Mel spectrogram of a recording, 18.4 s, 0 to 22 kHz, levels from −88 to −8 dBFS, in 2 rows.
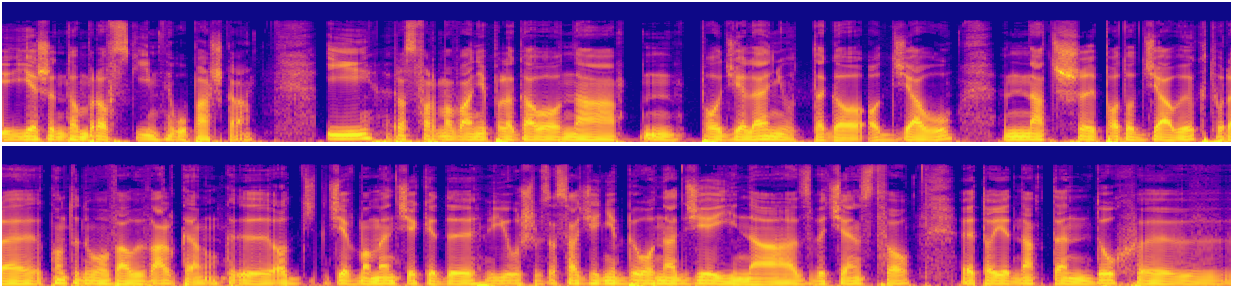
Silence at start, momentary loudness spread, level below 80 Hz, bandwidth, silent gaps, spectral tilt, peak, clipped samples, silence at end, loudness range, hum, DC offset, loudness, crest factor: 0 s; 6 LU; -20 dBFS; 13 kHz; none; -6.5 dB/octave; 0 dBFS; under 0.1%; 0 s; 1 LU; none; 0.4%; -14 LUFS; 12 dB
